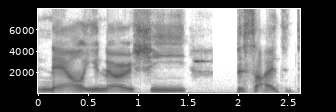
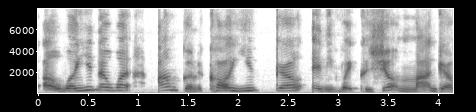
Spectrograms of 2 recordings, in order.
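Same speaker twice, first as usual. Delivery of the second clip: mother's voice pitched up, sugary and insistent; mocking the mother; 8 semitones higher than usual. Telling a friend how the mother insisted on calling her girl, mock mother voice. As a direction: mimic her sweet, higher-pitched voice. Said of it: "she was like".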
